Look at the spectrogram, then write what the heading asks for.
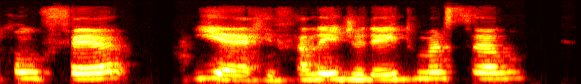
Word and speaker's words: ConferIR: das empresas G-Click e Confer IR. Falei direito, Marcelo? Pronunciei direito? Falou. Só a última é conferir, mas tá tudo certo.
